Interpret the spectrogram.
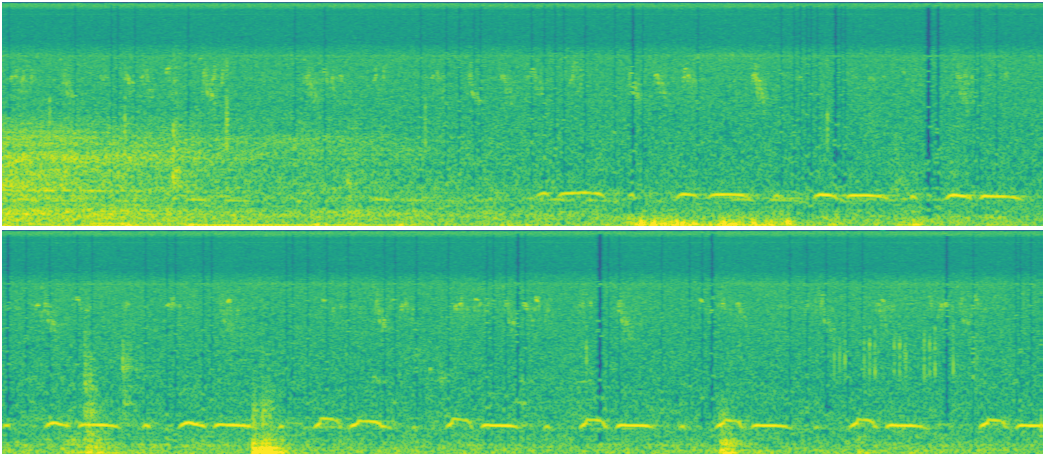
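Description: A bird repeats a short low call about one and a half times a second from about six seconds in, with faint high chirps from other birds. A few dull thumps sound among the calls, the loudest about halfway through.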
